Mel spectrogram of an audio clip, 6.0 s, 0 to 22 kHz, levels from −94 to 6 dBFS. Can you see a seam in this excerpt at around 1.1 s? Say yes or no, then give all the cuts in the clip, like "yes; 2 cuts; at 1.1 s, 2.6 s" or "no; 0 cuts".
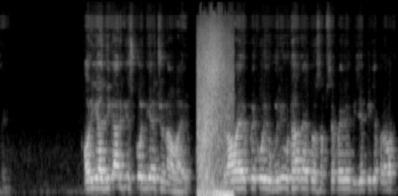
no; 1 cut; at 3.2 s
